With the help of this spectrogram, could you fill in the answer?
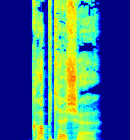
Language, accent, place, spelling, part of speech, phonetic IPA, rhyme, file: German, Germany, Berlin, koptische, adjective, [ˈkɔptɪʃə], -ɔptɪʃə, De-koptische.ogg
- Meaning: inflection of koptisch: 1. strong/mixed nominative/accusative feminine singular 2. strong nominative/accusative plural 3. weak nominative all-gender singular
